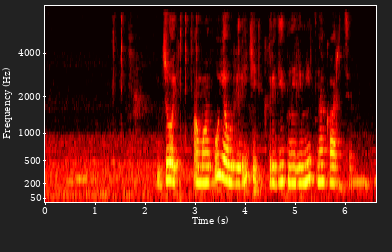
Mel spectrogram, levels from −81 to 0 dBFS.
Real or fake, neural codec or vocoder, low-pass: real; none; 7.2 kHz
